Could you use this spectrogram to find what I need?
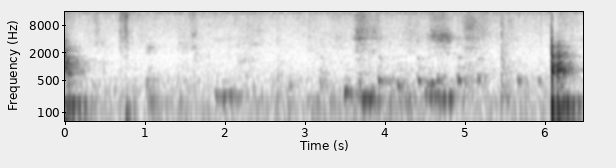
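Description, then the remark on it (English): One sharp, loud knock on a door near the end, after a couple of faint taps over a low background murmur, demonstrating knocking at someone's house. “I love that language of knocking.”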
